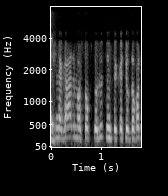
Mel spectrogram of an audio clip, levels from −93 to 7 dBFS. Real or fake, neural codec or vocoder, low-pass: fake; vocoder, 44.1 kHz, 80 mel bands, Vocos; 7.2 kHz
